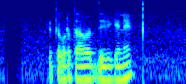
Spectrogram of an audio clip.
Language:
Sinhala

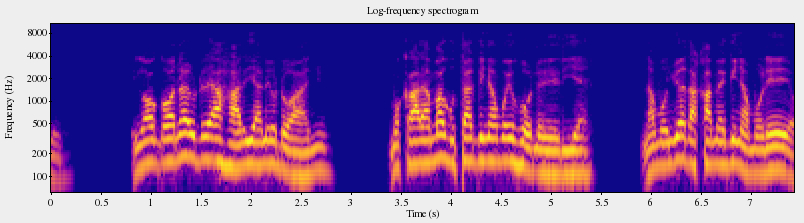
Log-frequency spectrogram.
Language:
Kikuyu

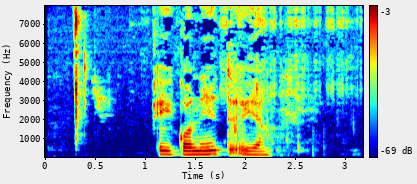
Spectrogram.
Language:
Fang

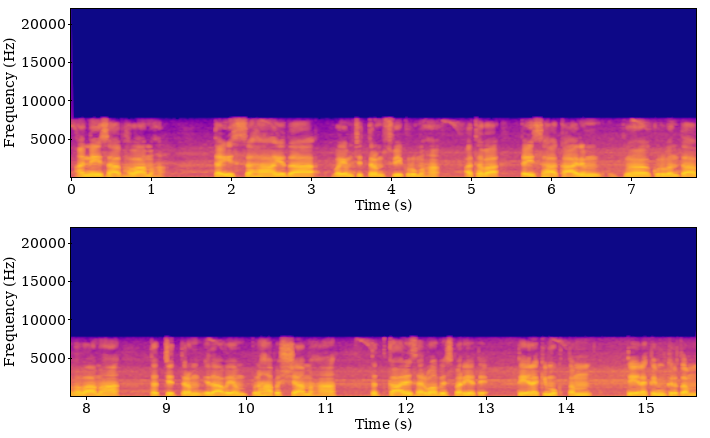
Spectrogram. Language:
Sanskrit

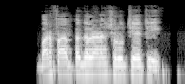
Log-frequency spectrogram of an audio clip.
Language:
Sindhi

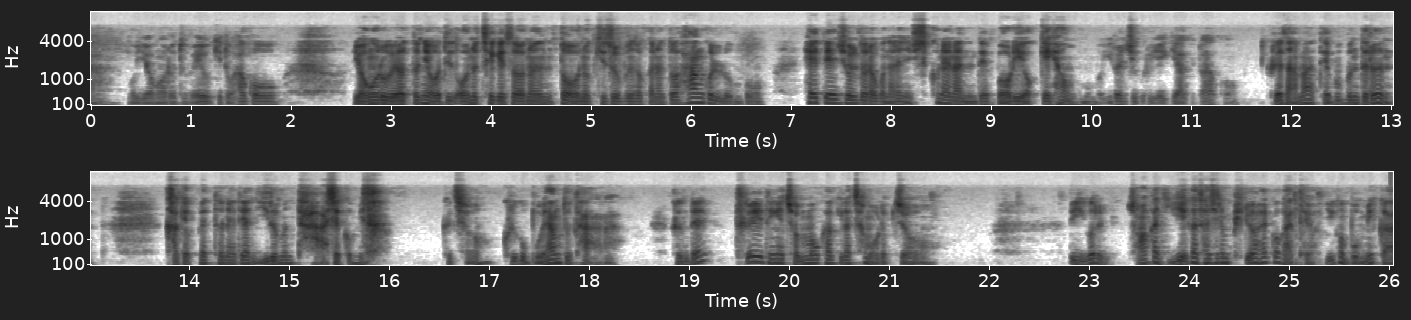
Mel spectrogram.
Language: Korean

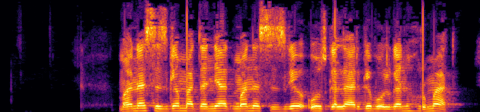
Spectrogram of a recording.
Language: Uzbek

